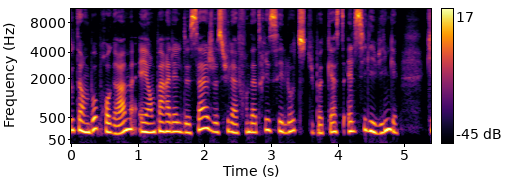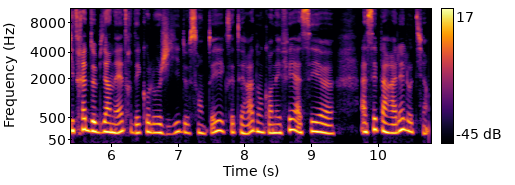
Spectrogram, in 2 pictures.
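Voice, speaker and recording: A woman with a dark, mellow tone and fairly even intonation speaks at a moderate pace, the sound dry and close with no echo on a very clean recording with a silent background. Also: medium pitch for a woman. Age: 30s. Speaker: naturopath and podcast host. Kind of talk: interview. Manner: hesitant, many fillers.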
